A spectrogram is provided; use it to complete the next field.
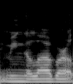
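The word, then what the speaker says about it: မင်္ဂလာပါ: from myanmar just said mingalabar let let me see okay okay hello which is my surname mingalaba okay although you spells it p-a-r but you can pronounce ba like bar right is that correct me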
